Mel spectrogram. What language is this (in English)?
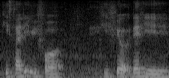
English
